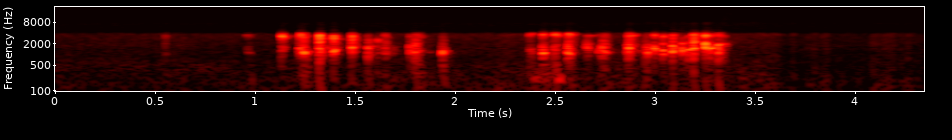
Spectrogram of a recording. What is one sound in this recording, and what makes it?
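A young man speaks quietly over an online call.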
